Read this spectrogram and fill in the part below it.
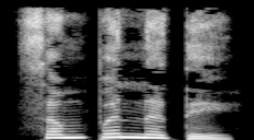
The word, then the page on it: ಸಂಪನ್ನತೆ: sampannate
